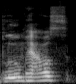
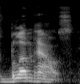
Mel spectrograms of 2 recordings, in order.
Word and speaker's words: Blumhouse: So, I'm just kind of curious now because I see HHN is going to have the um I call it Bloomhouse and then obviously Squish says it's Blumhouse.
